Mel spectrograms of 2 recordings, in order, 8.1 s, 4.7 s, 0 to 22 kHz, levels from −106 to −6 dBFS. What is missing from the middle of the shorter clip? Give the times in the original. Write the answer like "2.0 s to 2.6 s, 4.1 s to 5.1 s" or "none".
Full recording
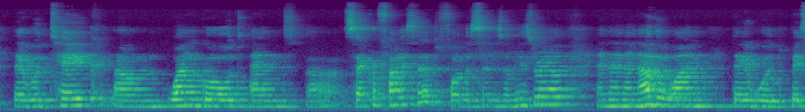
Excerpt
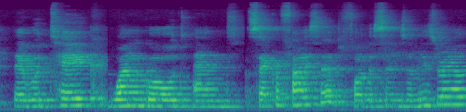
1.0 s to 1.6 s, 3.0 s to 3.4 s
